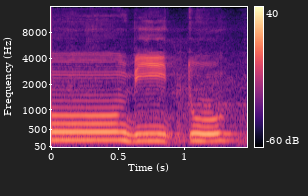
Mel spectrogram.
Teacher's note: kita kena tukarkan bacaan nun mati ni, bunyi nun mati tu kepada bunyi mim. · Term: iqlab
